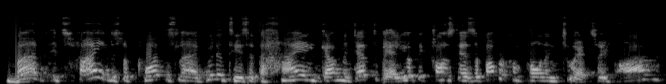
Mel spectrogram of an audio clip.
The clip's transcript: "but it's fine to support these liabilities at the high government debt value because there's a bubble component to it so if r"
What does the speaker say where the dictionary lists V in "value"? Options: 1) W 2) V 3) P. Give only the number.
2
